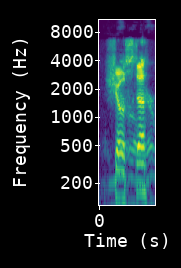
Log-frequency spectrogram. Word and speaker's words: Shasta: Shasta.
